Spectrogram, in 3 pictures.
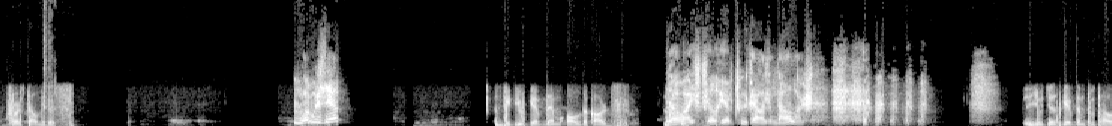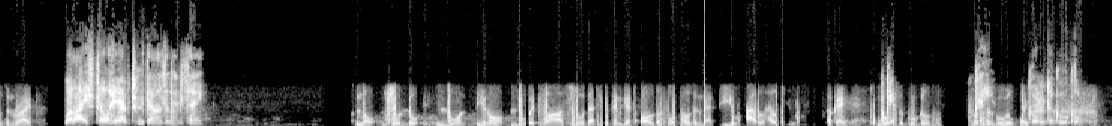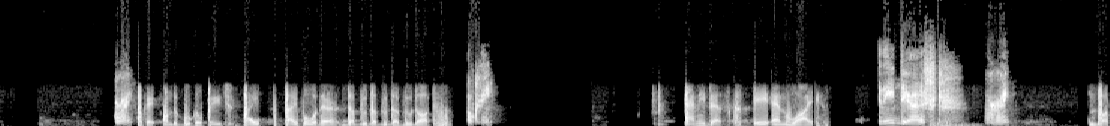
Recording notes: on the phone with multiple scammers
